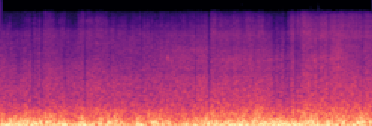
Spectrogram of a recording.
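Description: Strong wind buffets the microphone at an ocean shore with foamy surf, a loud, continuous rumbling roar with gusty swells and no talking.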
